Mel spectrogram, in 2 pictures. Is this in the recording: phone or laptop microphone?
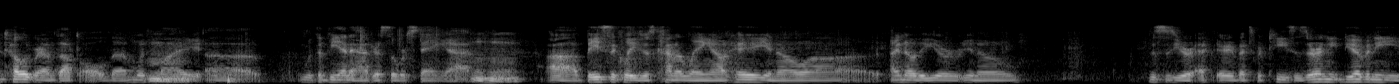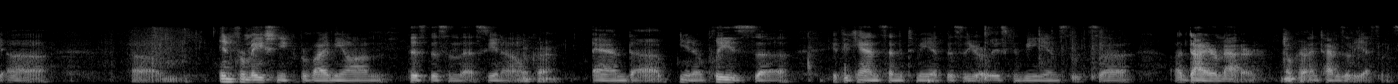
yes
